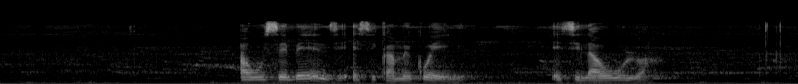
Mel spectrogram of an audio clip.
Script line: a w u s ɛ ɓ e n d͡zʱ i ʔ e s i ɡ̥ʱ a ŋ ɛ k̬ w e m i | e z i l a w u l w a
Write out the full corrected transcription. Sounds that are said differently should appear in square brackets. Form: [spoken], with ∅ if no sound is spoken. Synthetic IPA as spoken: a w u s ɛ ɓ e n d͡zʱ i ʔ e s i ɡ̥ʱ a [m] ɛ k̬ w e [n] i | e [s] i l a w [uː] l w a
